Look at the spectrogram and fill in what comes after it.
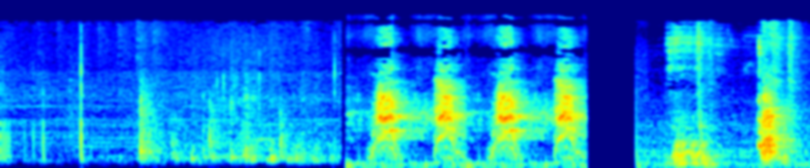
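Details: Playful miniature dachshund puppy indoors in a small room, giving a run of four quick, sharp barks about every half second, a pause, then one more bark, after softer rustling and faint whimpery sounds.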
